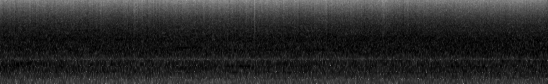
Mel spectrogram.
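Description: A large church congregation applauding, a steady, dense noise.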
